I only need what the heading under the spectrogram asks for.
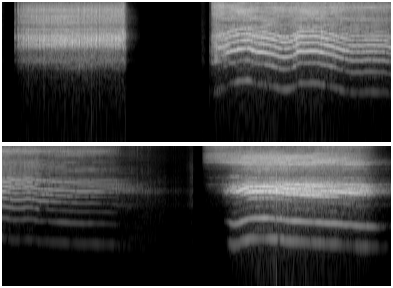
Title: Baby Cries Sound Effect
